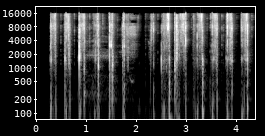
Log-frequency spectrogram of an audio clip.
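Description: Tarot cards being shuffled by hand: a quick run of papery clicks and flicks that starts suddenly after a moment of dead silence.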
